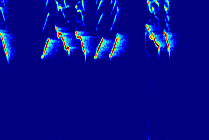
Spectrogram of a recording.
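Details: Song of a white-eye, used as a lure to get other white-eyes singing: a lively run of high, sliding chirps. Some notes fall and others rise, in quick bursts separated by short gaps. The background is clean.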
